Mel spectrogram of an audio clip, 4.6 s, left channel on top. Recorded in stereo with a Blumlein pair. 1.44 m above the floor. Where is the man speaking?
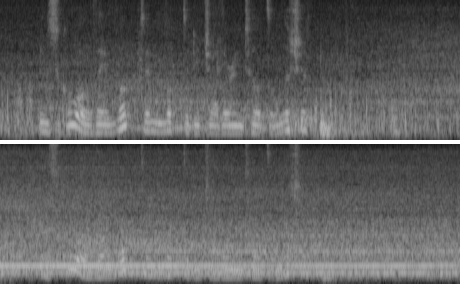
10° left, 0.7 m.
